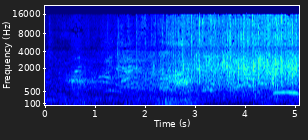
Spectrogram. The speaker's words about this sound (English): I love preaching to y'all. And you know why y'all are shouting over an anatomy lesson? Because God's been touching your tendon.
